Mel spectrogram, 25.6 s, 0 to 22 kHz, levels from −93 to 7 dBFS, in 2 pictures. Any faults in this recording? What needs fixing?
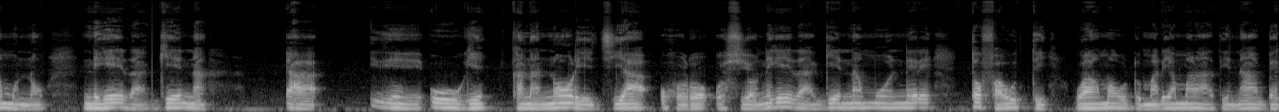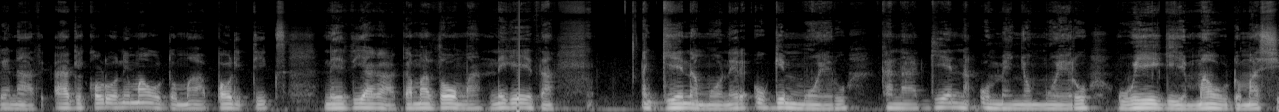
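Repeated buffer at 1.53 s, just after "mũno nĩgetha", and again from 17.97 to 17.99 s. Fresh audio reached the output late, so the device replayed its last 5.3 ms block, which fits a 256-sample buffer. The first event plays it once more, a single click. The second repeats it four times, a brief buzz that replaces about 20 ms of speech. Enlarging the output buffer or raising the audio thread's priority would prevent these underruns.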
